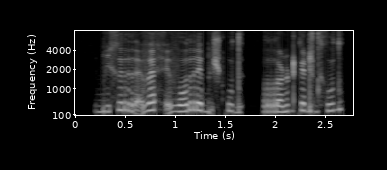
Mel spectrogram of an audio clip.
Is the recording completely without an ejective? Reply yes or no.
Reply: yes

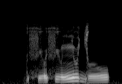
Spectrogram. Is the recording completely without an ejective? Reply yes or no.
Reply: yes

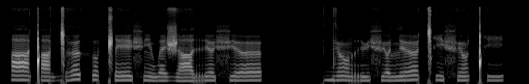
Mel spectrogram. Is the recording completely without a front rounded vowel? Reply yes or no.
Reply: no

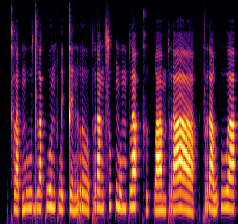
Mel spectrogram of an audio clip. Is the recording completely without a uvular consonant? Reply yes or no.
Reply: yes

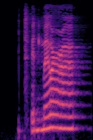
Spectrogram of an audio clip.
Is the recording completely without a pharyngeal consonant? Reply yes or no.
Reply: no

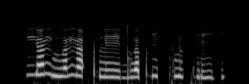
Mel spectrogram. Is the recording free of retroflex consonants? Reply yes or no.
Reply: yes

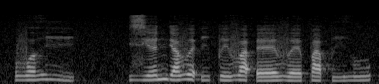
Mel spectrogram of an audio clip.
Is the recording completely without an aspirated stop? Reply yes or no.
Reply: yes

